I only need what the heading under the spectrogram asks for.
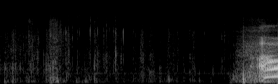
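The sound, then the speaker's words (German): Gift wrapping is torn open. Quiet voices and faint rustling come first, then a loud burst of crinkling, ripping paper. “Warte mal, jetzt reiß auf.”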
